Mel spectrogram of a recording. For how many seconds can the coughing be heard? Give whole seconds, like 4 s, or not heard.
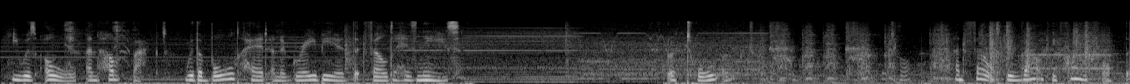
2 s.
